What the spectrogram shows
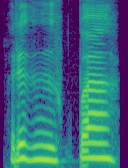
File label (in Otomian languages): ra gupa, Otomí; Días de la semana; INPI; INALI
